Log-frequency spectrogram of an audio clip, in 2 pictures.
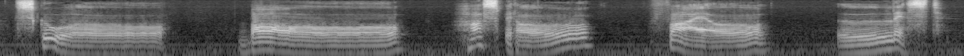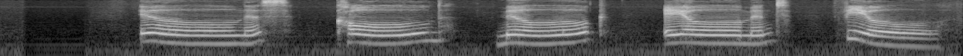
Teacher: you feel a vowel-like resonance only impeded by the tongue position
